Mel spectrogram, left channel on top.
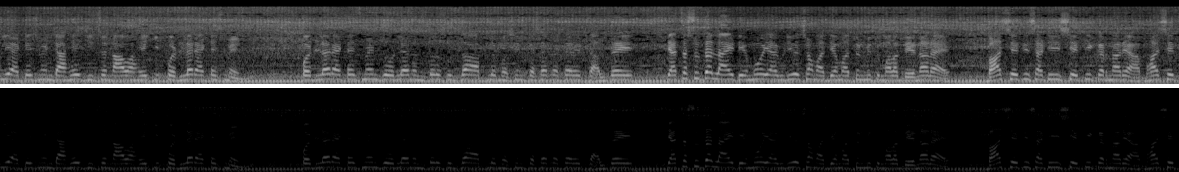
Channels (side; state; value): right; quieter; 32.4 dB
